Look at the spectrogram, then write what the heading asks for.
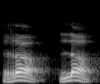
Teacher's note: र ल, ये सब क्या है? दांत के मूल से टच करता है।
